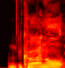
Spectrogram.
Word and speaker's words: colonel: or you know, whatever that is spelled differently than kernel in like, you know, the military. But it's like a completely different word, because you have like kernel, so like in chat kernel, but you also have kernel. But it's spelled completely different, but you say it the exact same way.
